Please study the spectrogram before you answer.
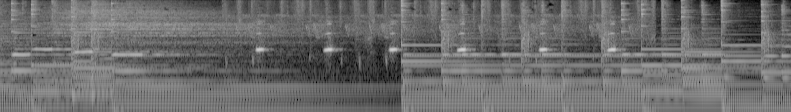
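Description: A dhole gives short, high whistles, repeated under a second apart, over steady background music.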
